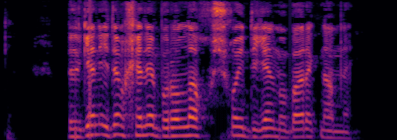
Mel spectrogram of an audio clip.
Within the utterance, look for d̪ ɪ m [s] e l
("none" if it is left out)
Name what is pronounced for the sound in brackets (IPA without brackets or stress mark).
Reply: χ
